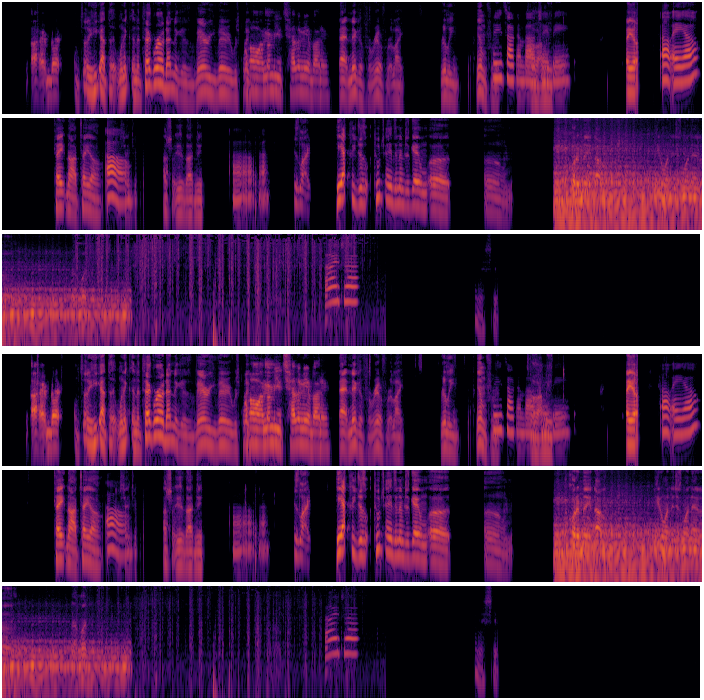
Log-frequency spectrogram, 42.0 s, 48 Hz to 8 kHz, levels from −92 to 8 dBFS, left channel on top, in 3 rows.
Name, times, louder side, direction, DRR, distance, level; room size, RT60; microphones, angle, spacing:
voice 1, 0.6-1.2 4.8-6.5, right 9 dB, 80° right, 0.3 m, -35 dB
voice 2, 1.6-5.0 6.7-8.0 8.8-9.1 9.5-9.9 10.6-11.0 12.5-12.7 15.0-16.0 17.2-18.0 19.8-20.2 20.7-23.0 23.6-24.2 25.3-26.1 27.1-28.3 29.4-29.8 37.5-37.9, right 4 dB, 35° right, 0.8 m, -36 dB
voice 3, 9.8-11.4 13.2-14.0 16.1-16.6 17.2-17.3 18.6-19.3 34.5-35.1, left 4 dB, 85° left, 1.4 m, -38 dB
sound 1, 25.0-30.6, left 1 dB, 10° left, 0.9 m, -37 dB
Keys jangling, 29.3-35.5, left 18 dB, 50° left, 0.4 m, -40 dB
head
